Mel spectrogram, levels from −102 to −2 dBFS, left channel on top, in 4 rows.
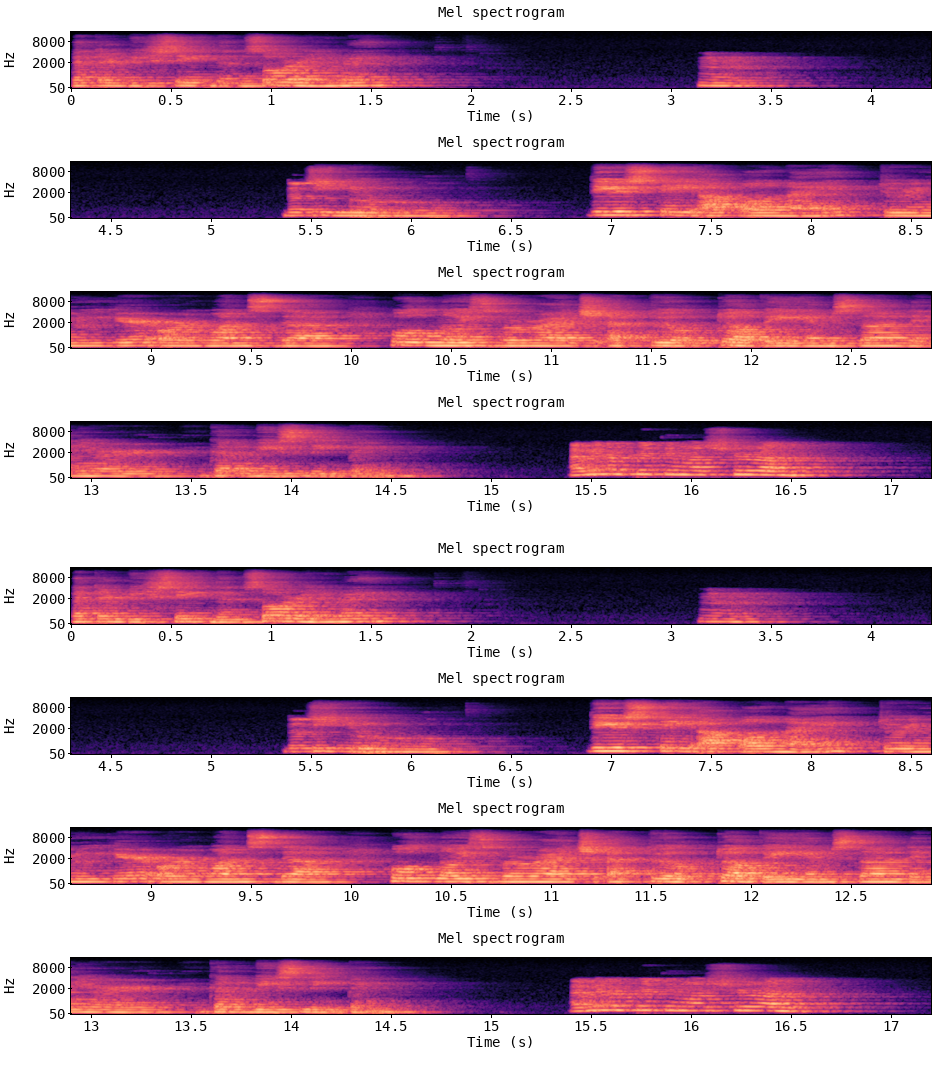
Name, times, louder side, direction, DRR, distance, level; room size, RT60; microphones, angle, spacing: voice 1, 0.0-1.5 5.5-6.2 6.9-14.5, right 1 dB, 35° right, -7 dB, 0.5 m, -20 dB
voice 2, 5.4-5.9 15.4-16.5, left 2 dB, 45° left, -2 dB, 0.4 m, -23 dB
2.3 x 2.1 x 2.6 m, 0.92 s
head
